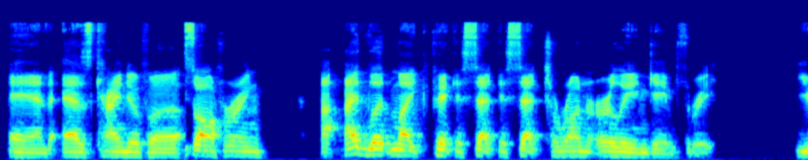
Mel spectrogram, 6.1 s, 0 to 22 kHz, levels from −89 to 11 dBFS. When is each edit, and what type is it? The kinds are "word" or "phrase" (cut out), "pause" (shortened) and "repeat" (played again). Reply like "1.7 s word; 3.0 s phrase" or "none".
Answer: 1.4 s phrase; 3.7 s repeat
